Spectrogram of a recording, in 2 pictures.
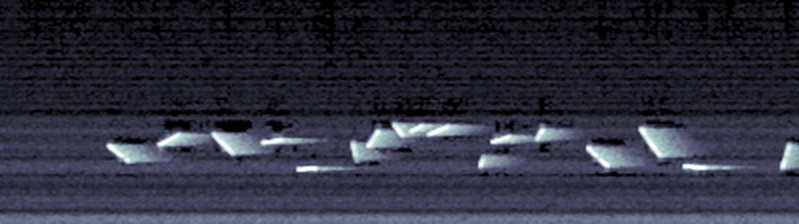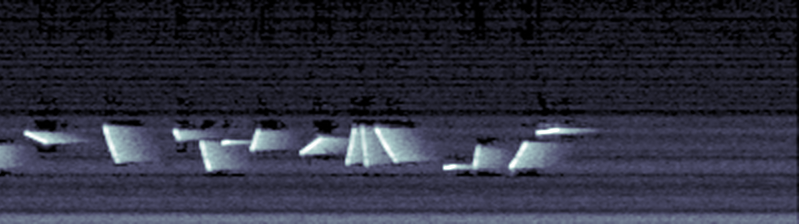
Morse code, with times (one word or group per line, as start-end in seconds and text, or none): none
